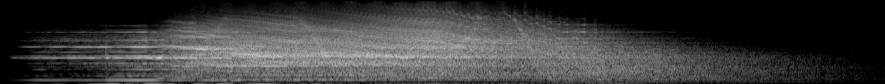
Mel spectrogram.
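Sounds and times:
undercroft ambience with reverb, delay and warp: 1.6s - 7.4s.

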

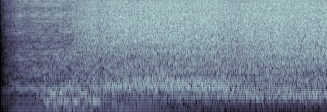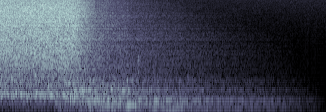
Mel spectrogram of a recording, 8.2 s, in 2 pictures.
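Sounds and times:
large ocean ship steam blast: 0.3s - 5.6s.

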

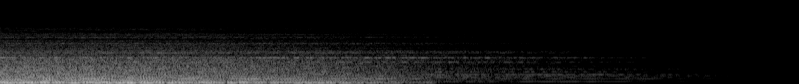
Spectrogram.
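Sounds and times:
room transformation music cue: 0.0s - 4.3s.

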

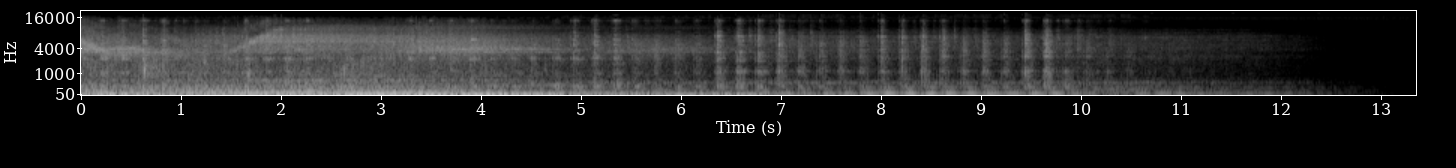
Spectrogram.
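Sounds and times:
background machinery running: 0.0s - 8.8s.

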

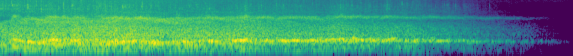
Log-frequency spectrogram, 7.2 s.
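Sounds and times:
strong wind gust whistling through rope under a city: 0.2s - 5.9s.

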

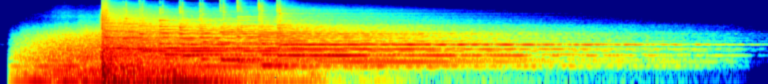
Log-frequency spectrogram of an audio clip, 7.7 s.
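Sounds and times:
card appear music cue: 1.0s - 7.2s.

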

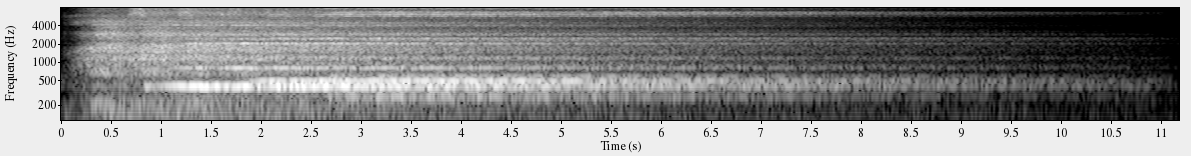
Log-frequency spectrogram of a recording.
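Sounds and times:
spirit tree holy chatters ambience: 0.2s - 7.6s.

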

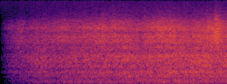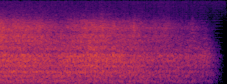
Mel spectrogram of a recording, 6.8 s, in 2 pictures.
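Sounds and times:
heavy slow wind gusts under a city: 0.1s - 6.6s.

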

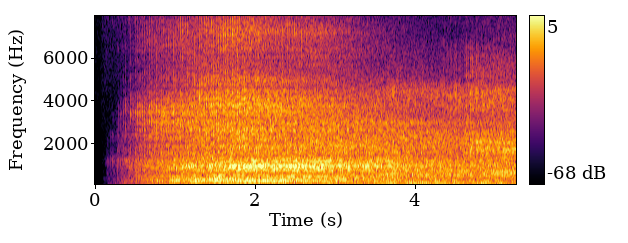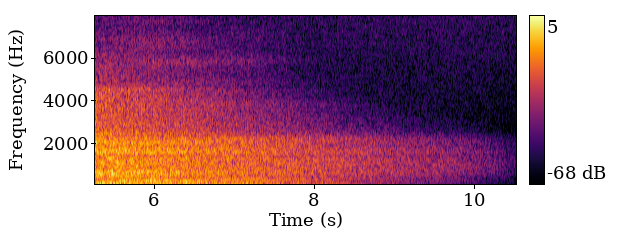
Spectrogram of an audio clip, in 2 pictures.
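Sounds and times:
ambient texture: 0.4s - 8.7s.

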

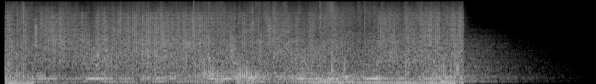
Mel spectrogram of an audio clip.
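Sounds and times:
gas electricity loop: 0.0s - 4.6s.

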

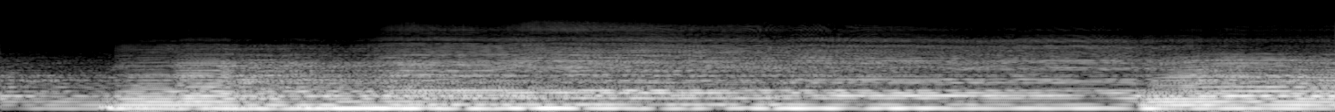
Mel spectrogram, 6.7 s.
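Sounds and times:
distant dark castle horn: 0.2s - 6.6s.

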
